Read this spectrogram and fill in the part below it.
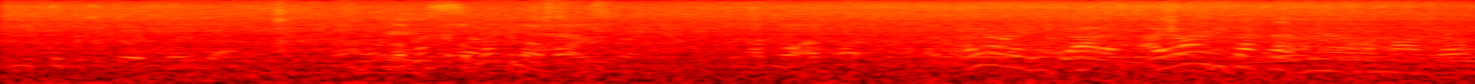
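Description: A man talks at a distance outdoors.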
